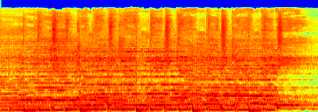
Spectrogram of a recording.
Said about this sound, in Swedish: Så bara ta det största reverbet du har och bara lägg på breaket så att det bara låter så här. Så nu de bara får andas ut.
